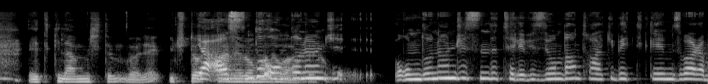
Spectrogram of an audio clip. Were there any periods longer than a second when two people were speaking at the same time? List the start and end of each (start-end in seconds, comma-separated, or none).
1.9-3.2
